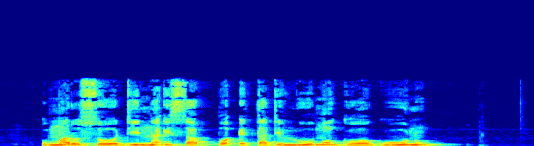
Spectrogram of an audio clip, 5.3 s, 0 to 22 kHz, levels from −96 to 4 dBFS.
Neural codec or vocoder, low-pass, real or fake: none; 9.9 kHz; real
